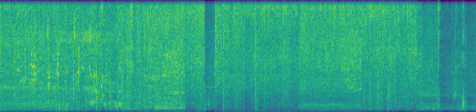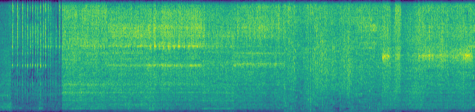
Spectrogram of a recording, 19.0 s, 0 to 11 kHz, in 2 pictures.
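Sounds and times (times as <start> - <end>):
machining noise: 0.0 - 3.8.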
